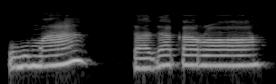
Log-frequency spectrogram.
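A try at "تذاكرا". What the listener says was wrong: Tazanya panjang, zanya panjang ya Bu.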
